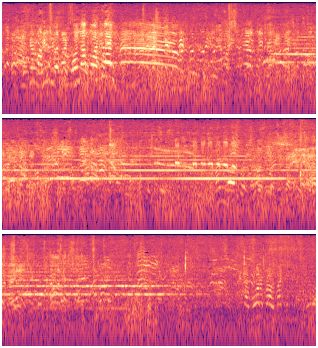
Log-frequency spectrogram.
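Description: Young men shout to each other outdoors on an open field.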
